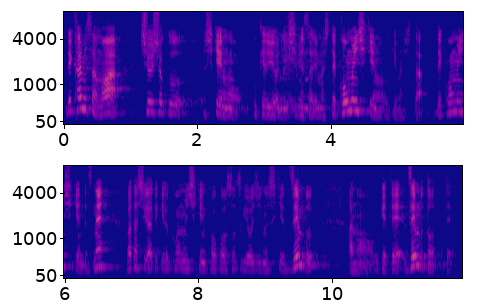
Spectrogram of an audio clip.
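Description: A middle-aged preacher and missionary from Osaka with an Osaka accent. They give an earnest sermon, read scripture slowly, and slip into dialect. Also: mid-range voice, animated, creaky, a little hiss or hum. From Osaka, Japan. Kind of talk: sermon with personal testimony.

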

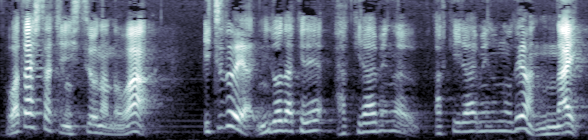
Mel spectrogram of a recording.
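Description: A preacher delivering an earnest sermon, pitch swinging widely through the phrases. The voice is husky and gravelly, and it often hesitates on fillers. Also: animated, moderate pace, fairly bright tone. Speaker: pastor.

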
